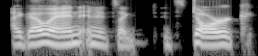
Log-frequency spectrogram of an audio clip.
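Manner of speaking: ordinary talk, nothing marked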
